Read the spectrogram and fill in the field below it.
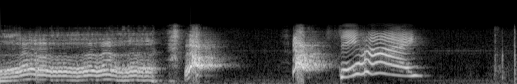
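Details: Pet dog indoors with its owner; a long wavering whine-like howl, then sharp barks and a rising, yodelling vocalisation, with a person talking.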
